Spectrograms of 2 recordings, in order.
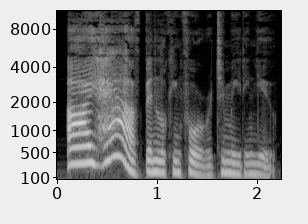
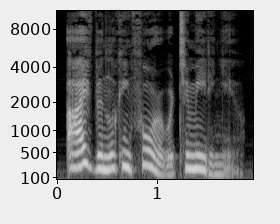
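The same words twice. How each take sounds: First: Firm, insistent repeat of his words; staunch insistence. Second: Said in the usual way. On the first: A narrator's reading. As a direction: stress on "have" in "I have been looking forward to meeting you". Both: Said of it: "he said staunchly".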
